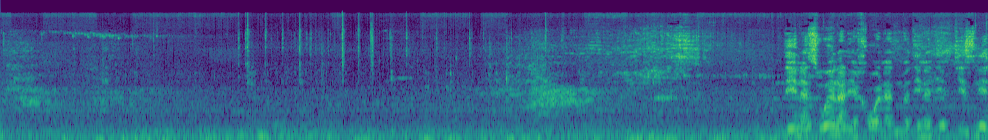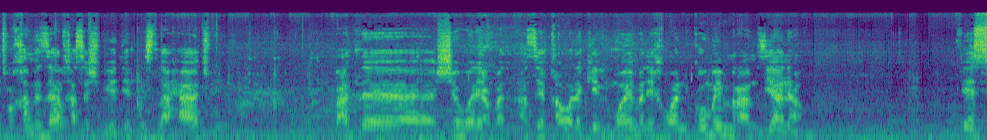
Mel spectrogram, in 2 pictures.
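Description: A car engine hums steadily with tyres rolling on the road.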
